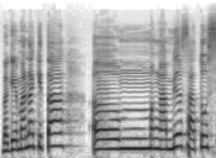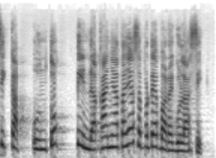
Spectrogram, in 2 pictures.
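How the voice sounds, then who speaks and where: A woman counselor giving a seminar talk to parents, coaching them gently and acting out little parent and child exchanges. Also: sits high, smooth. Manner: warm coaching tone, guides breathing counts slowly and softly; acts out parent and child dialogue in changed voices.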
